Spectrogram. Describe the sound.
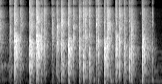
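Audience clapping on cue from a raised applause sign at a show, many sharp, quick claps in an uneven rhythm that run for about two seconds and then stop.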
